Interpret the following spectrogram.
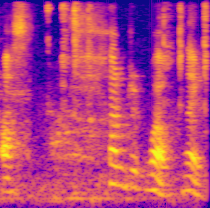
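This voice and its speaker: A man acting as game master, describing scenes in a tabletop game slowly with frequent ums and uhs. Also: sits high, sing-song, background noise. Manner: slow, halting with ums and uhs.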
